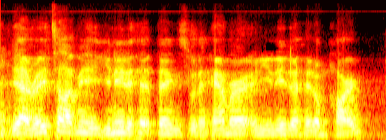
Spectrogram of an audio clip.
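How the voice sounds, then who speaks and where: Medium-pitched male speech against noticeable background noise. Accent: American. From Northern California. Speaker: software engineer, grandson giving eulogy. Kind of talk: eulogy. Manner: hesitant, many fillers.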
